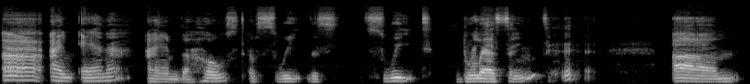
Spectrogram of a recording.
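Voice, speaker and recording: A woman's voice: low-pitched, no room sound. An older woman hosting a livestream podcast, talking casually with a nasal voice and many fillers. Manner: slow, halting, many fillers. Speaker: host.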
